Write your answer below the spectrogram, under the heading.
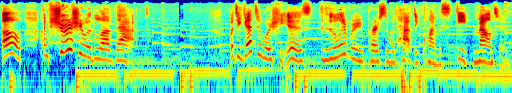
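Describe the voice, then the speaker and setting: A woman's voice: high voice, animated, normal speed, bright, forceful tone, faint music behind, exaggerated voice. A woman in a game fan dub voicing an eager, sweetly polite young girl helper. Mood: polite, chatty.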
